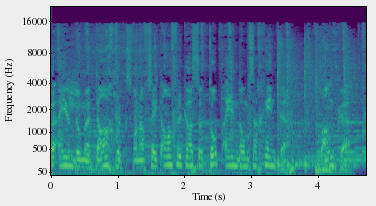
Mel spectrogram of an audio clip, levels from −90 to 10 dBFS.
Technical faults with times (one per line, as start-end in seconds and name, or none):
0.00-4.74 channel delay (comb filtering)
